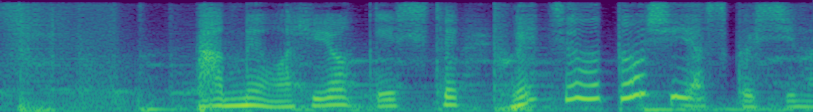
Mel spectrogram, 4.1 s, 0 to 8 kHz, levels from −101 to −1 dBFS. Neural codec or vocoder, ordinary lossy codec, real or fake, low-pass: codec, 16 kHz, 0.5 kbps, FunCodec, trained on Chinese and English, 25 frames a second; none; fake; 7.2 kHz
